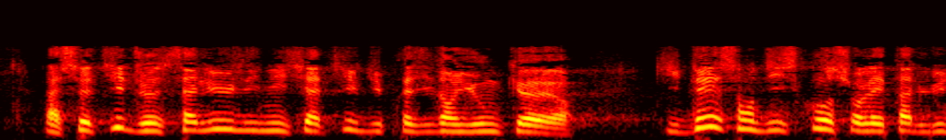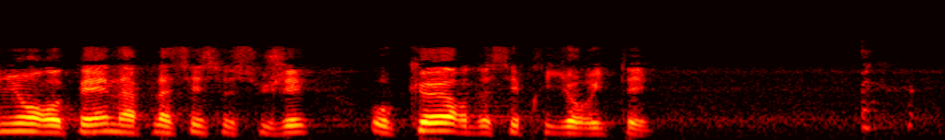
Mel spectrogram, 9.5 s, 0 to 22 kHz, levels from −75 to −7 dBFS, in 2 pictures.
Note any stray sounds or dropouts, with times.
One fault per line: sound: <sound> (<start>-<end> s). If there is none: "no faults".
sound: cough (9.0-9.4 s)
